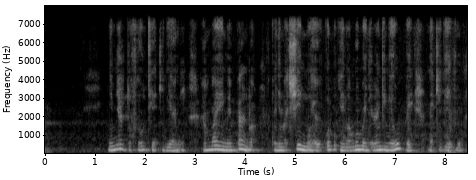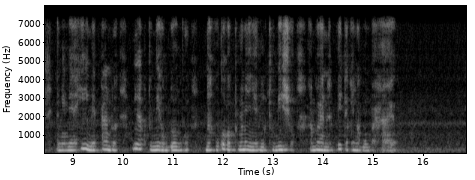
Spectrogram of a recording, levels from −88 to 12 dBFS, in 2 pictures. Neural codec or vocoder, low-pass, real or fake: codec, 16 kHz, 4 kbps, FunCodec, trained on Chinese and English, 50 frames a second; 7.2 kHz; fake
